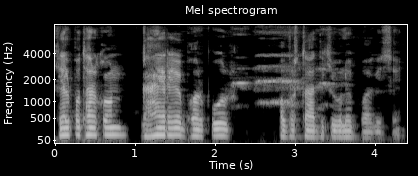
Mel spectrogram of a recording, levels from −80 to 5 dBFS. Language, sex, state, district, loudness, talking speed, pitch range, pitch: Assamese, male, Assam, Sonitpur, -21 LUFS, 95 wpm, 110-140 Hz, 135 Hz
